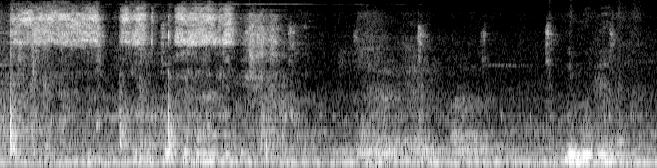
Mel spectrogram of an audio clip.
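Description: Pen scratching across paper by hand, a series of short bright rubbing strokes with pauses between them, close and fairly quiet, while someone talks over it.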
